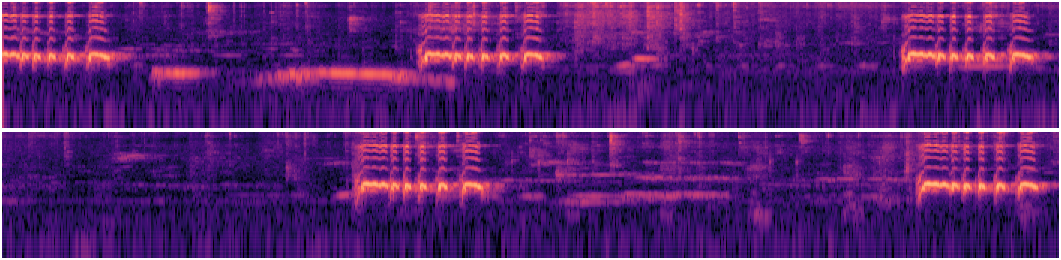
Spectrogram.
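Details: ['Local zebra dove in full song, used to coax other doves into singing. Loud, crisp, stuttering high coo bursts repeat roughly every two and a half seconds, with faint softer cooing in the gaps.']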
